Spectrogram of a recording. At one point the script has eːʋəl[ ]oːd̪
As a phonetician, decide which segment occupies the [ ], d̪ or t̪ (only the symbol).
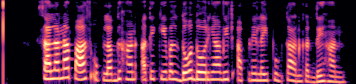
d̪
